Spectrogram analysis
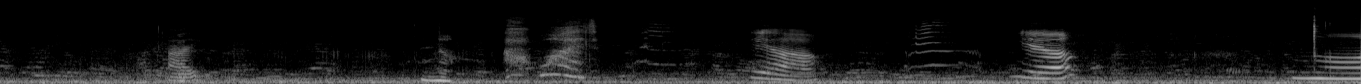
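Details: Kitties indoors, filmed in August, giving pips and squeaks: a series of short squeaky meows with sweeping, rising-then-falling tones, spaced irregularly across fourteen seconds, while a woman talks softly to them between calls.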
